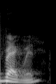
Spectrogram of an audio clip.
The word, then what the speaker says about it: Bregman: It's Bregman.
